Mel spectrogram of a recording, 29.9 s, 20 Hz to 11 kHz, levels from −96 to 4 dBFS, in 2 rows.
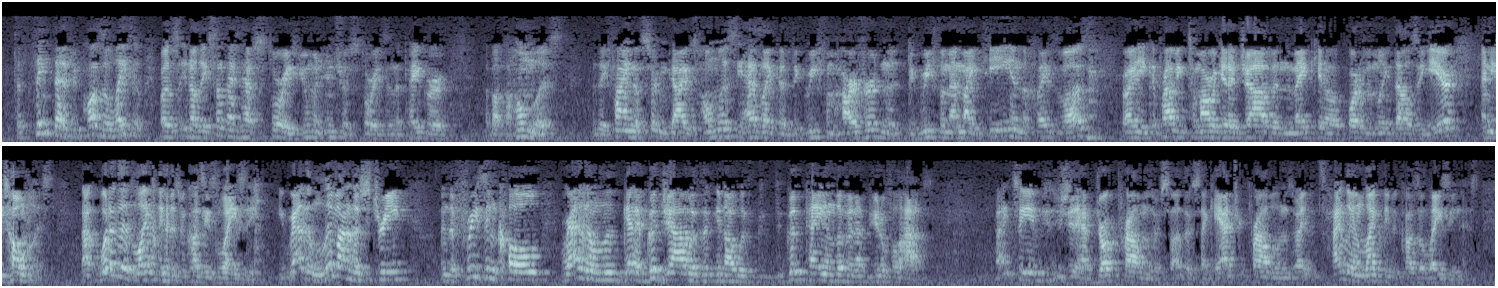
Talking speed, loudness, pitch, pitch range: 255 wpm, -20 LUFS, 140 Hz, 130-170 Hz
